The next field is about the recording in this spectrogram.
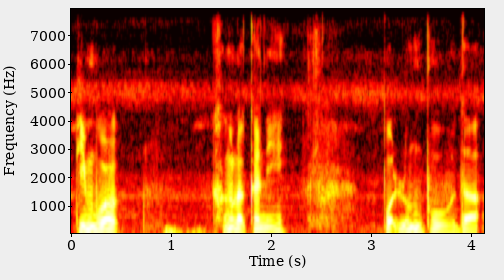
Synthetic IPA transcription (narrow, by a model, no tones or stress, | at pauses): timwɐɾk̚ʰː | aŋlɐkːɐni | pɔt̚lumpudɐ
